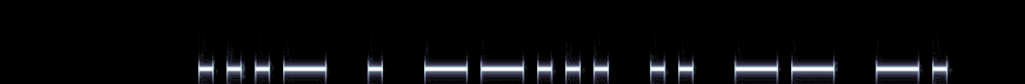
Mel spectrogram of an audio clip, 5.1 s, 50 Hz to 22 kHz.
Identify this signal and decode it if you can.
Morse code, heard as a keyed tone, about 17 wpm, 700 Hz. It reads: VE7IMN
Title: DXCC-100 Call Signs - 6 Characters - Repeated 2x - 17wpm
